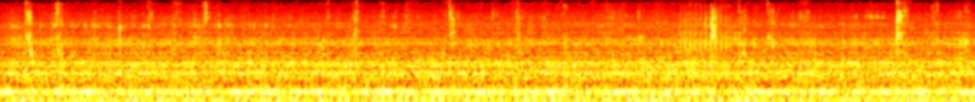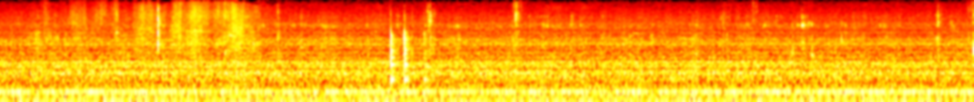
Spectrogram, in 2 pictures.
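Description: Close-miked mouth sounds of a man chewing pizza, with scattered small clicks of eating over a steady low hum. Two sharp clicks a little past two-thirds of the way through are the loudest moment.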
